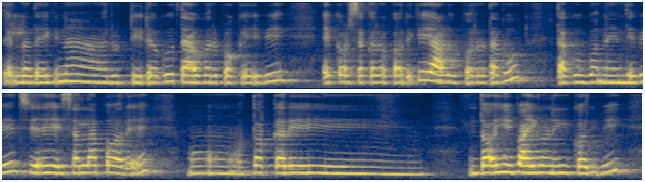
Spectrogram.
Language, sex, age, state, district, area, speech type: Odia, female, 45-60, Odisha, Dhenkanal, rural, spontaneous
